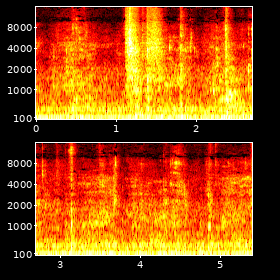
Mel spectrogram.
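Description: Near silence with faint eating sounds: quiet chewing and small mouth clicks, with one brief louder noise about a second in.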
